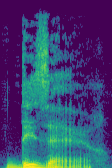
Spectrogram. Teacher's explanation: Désert, okay, remember, final T not pronounced, désert, and really this z sound just because you get one S between the two vowels, okay, z, désert.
